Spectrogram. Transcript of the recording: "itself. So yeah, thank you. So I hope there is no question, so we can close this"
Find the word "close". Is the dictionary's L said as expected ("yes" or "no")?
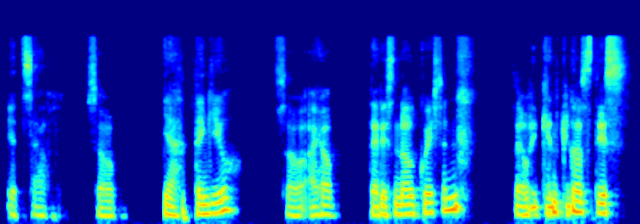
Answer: no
